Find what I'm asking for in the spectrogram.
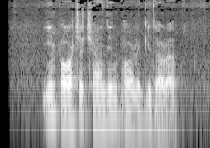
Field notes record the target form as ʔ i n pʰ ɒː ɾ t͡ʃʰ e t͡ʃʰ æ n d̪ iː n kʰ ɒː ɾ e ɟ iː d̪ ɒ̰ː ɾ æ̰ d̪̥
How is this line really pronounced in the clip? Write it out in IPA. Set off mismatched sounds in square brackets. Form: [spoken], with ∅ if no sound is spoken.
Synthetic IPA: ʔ i n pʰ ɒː ɾ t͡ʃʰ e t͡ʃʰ æ n d̪ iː n [pʰ] ɒː ɾ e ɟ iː d̪ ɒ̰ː ɾ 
